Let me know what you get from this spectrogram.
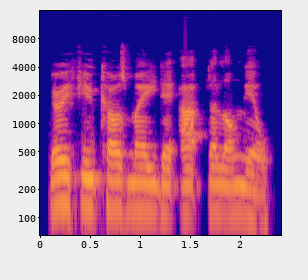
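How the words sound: It is said in a London accent. "in uh, London English the L isn't even pronounced"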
